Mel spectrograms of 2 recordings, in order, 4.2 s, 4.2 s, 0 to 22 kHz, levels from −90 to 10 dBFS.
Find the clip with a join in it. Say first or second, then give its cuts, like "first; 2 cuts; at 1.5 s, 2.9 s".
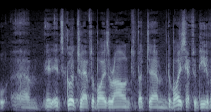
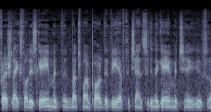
second; 2 cuts; at 2.1 s, 3.0 s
